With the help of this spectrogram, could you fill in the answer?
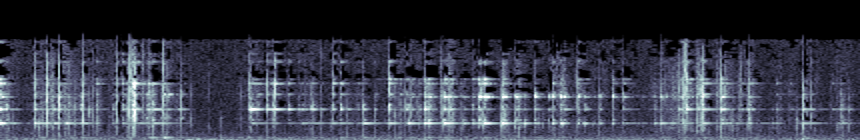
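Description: Long acrylic nails rapidly tap and scratch the woven relief pattern of a tall, hollow, empty amber glass vase standing upright. The result is a dense stream of crisp, bright clicks and scraping rasps, with faint high glassy ringing tones that fade almost instantly, and almost no low end.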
